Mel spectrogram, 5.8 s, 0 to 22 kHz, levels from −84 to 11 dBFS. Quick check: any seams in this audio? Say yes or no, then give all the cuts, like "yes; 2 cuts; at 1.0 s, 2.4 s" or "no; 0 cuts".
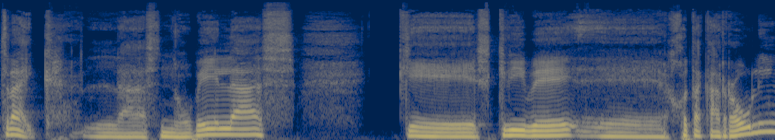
no; 0 cuts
